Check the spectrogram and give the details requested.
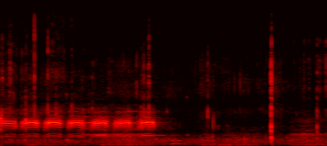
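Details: A male Northern Flicker up on a nearby pole calls to a female with six quick, bright, nasal notes, about four a second, then falls silent; soft outdoor background with one sharp click.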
